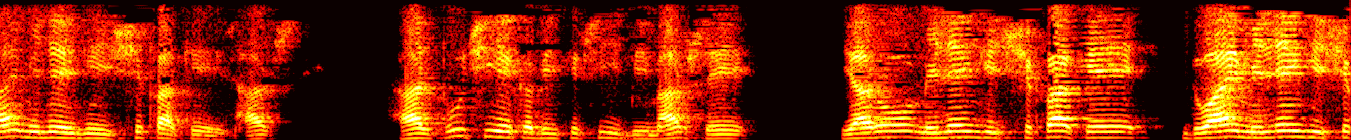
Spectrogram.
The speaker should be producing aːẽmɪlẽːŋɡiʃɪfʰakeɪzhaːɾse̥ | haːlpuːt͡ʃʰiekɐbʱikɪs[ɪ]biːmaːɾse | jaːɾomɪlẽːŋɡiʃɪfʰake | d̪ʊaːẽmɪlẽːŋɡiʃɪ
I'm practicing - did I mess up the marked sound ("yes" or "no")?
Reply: yes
